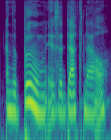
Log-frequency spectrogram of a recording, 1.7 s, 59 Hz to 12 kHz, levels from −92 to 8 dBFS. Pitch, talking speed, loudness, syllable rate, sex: 180 Hz, 250 wpm, -17 LUFS, 4.8 syllables/s, female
